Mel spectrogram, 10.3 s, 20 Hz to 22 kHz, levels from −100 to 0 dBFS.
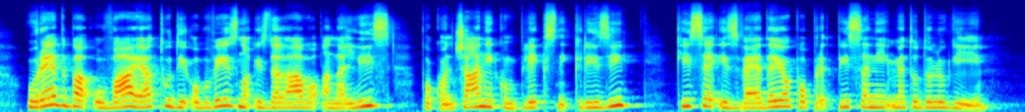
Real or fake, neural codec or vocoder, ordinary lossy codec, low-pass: fake; autoencoder, 48 kHz, 128 numbers a frame, DAC-VAE, trained on Japanese speech; none; 19.8 kHz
